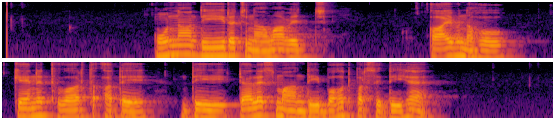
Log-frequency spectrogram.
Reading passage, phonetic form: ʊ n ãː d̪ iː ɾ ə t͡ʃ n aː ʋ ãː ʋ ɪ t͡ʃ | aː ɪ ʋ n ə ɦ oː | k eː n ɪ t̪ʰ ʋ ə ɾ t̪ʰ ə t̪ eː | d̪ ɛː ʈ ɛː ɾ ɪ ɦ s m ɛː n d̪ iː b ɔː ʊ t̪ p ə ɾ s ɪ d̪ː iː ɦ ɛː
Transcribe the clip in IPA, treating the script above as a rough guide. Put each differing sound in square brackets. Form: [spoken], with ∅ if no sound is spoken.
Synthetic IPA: ʊ n ãː d̪ iː ɾ ə t͡ʃ n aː ʋ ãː ʋ ɪ t͡ʃ | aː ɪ ʋ n ə ɦ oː | k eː n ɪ t̪ʰ ʋ ə ɾ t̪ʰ ə t̪ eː | d̪ [iː] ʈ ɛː [l] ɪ [∅] s m [aː] n d̪ iː b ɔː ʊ t̪ p ə ɾ s ɪ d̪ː iː ɦ ɛː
